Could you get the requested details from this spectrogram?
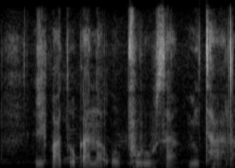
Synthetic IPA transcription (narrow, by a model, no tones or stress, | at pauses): zʷiɸat̪ʰɔ̰kʼana̰up̪fʰuɺusa | mitʰaːɾa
